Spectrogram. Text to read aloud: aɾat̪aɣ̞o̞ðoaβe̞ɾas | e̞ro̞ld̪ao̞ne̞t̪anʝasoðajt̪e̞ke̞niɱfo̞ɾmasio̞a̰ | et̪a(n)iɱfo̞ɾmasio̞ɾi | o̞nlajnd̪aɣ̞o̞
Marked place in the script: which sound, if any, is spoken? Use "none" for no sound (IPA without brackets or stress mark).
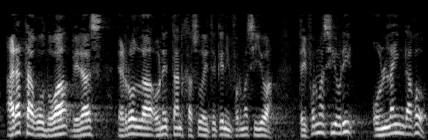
none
